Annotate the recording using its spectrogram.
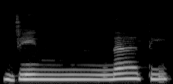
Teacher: جنتی، جیم کے نیچے کسرہ ہے، کسرہ کو باریک کریں گے اور جیم جو ہے وہ وسط اللسان سے ادا ہوتا ہے یعنی زبان کے درمیانی حصے سے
